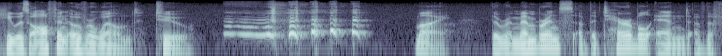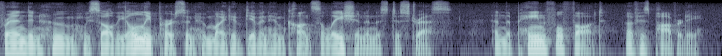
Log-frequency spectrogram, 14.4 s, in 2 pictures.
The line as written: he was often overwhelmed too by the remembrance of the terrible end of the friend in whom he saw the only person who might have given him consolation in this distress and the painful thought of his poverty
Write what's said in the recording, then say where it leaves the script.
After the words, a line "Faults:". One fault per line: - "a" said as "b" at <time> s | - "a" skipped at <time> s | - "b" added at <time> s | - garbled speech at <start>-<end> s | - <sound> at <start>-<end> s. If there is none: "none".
he was often overwhelmed too my the remembrance of the terrible end of the friend in whom he saw the only person who might have given him consolation in this distress and the painful thought of his poverty
Faults:
- laugh at 2.2-3.8 s
- "by" said as "my" at 4.1 s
